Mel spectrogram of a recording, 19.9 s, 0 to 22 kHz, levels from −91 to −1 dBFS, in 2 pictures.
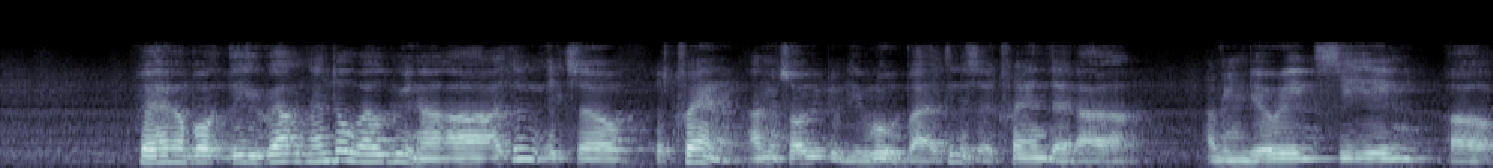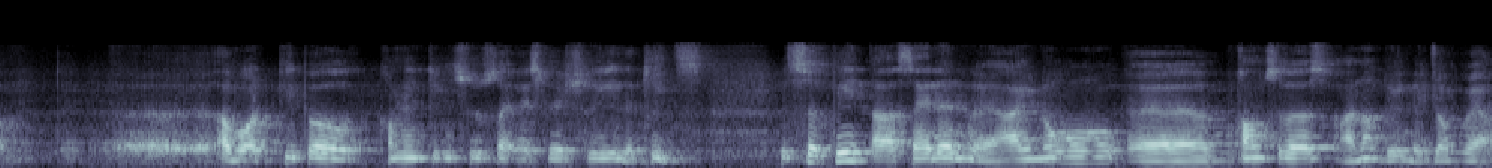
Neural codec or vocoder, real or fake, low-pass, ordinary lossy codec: autoencoder, 48 kHz, 32 numbers a frame, DAC-VAE, trained on Japanese speech; fake; 7.2 kHz; none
